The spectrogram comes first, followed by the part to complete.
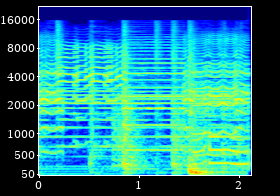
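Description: Loud dance music with a reedy wind-instrument melody, held and ornamented with wavering turns, over a drum beat, with two heavy drum strikes in the second half.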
